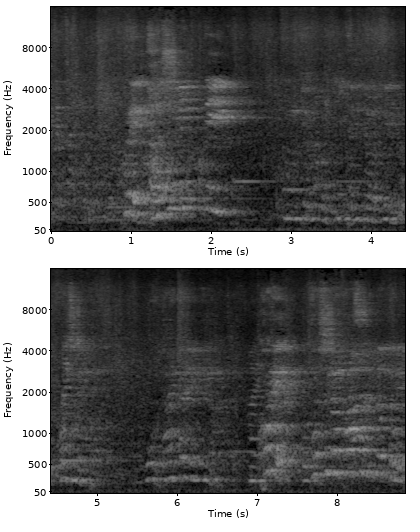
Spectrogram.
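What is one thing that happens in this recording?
A piano plays along with the singing.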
